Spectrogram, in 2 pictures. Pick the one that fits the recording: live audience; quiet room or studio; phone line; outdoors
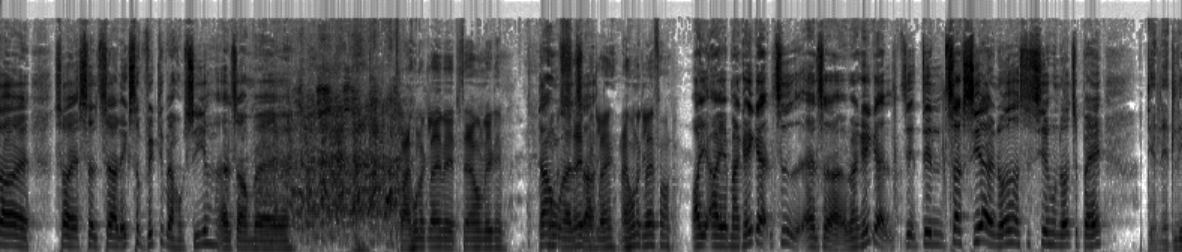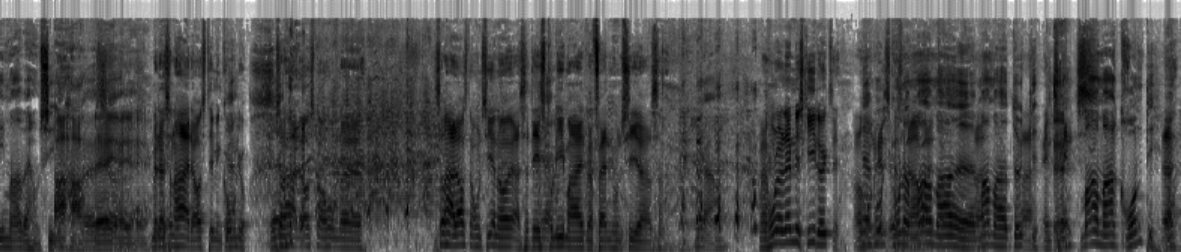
live audience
